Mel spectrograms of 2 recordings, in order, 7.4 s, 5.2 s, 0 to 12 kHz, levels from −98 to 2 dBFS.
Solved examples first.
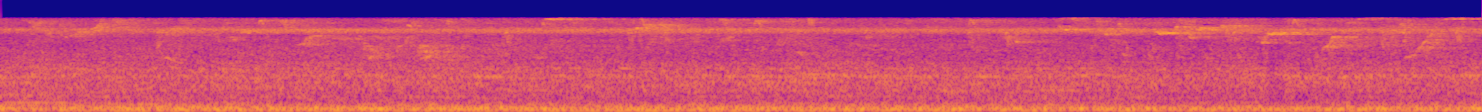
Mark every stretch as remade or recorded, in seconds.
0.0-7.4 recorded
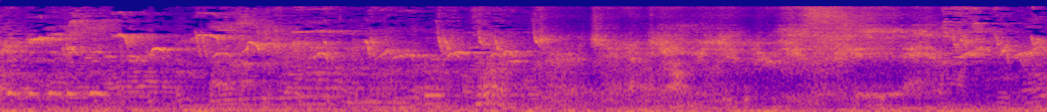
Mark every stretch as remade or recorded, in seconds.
0.0-2.7 recorded; 2.7-4.7 remade; 4.7-5.2 recorded

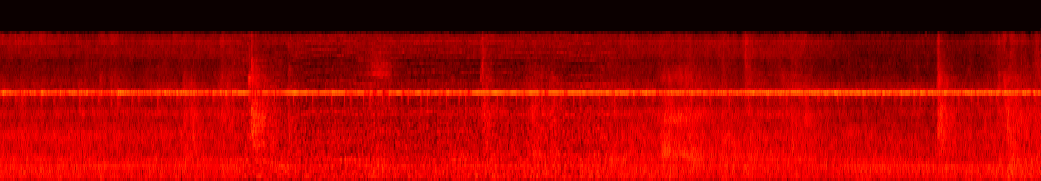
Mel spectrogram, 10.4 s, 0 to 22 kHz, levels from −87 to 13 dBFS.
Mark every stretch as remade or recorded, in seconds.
0.0-2.4 remade; 2.4-6.1 recorded; 6.1-10.4 remade

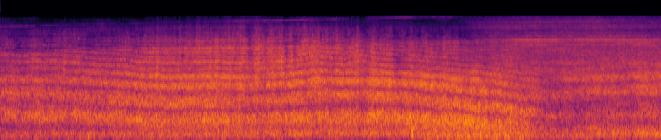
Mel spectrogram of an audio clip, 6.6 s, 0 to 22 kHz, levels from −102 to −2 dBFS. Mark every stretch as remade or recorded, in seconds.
0.0-1.5 recorded; 1.5-2.6 remade; 2.6-3.5 recorded; 3.5-6.6 remade

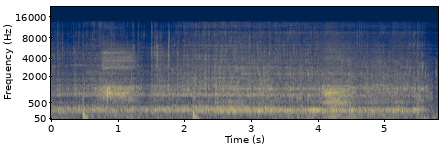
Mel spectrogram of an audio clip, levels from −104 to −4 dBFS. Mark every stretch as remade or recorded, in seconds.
0.0-2.8 recorded; 2.8-3.3 remade; 3.3-4.0 recorded; 4.0-5.8 remade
